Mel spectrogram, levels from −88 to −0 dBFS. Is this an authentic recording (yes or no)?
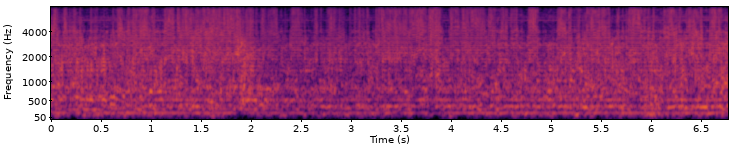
no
